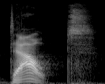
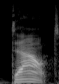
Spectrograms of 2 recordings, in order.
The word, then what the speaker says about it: doubt: yeah next one is doubt doubt I doubt it d o u b t that's right the B is silent and the last one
